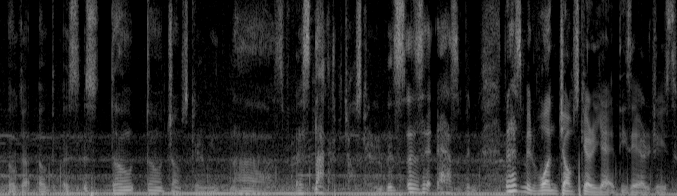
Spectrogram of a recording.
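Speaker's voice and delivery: nervous, bracing for a scare; tense streamer dreading a jump scare; scared horror game streamer. Real, not acted.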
